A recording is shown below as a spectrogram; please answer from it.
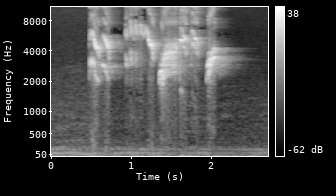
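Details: Orange-headed thrush singing as a lure meant to make other birds answer: a dense, loud burst of rapid scratchy and warbling notes lasting about one and a half seconds, with brief breaks between phrases.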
